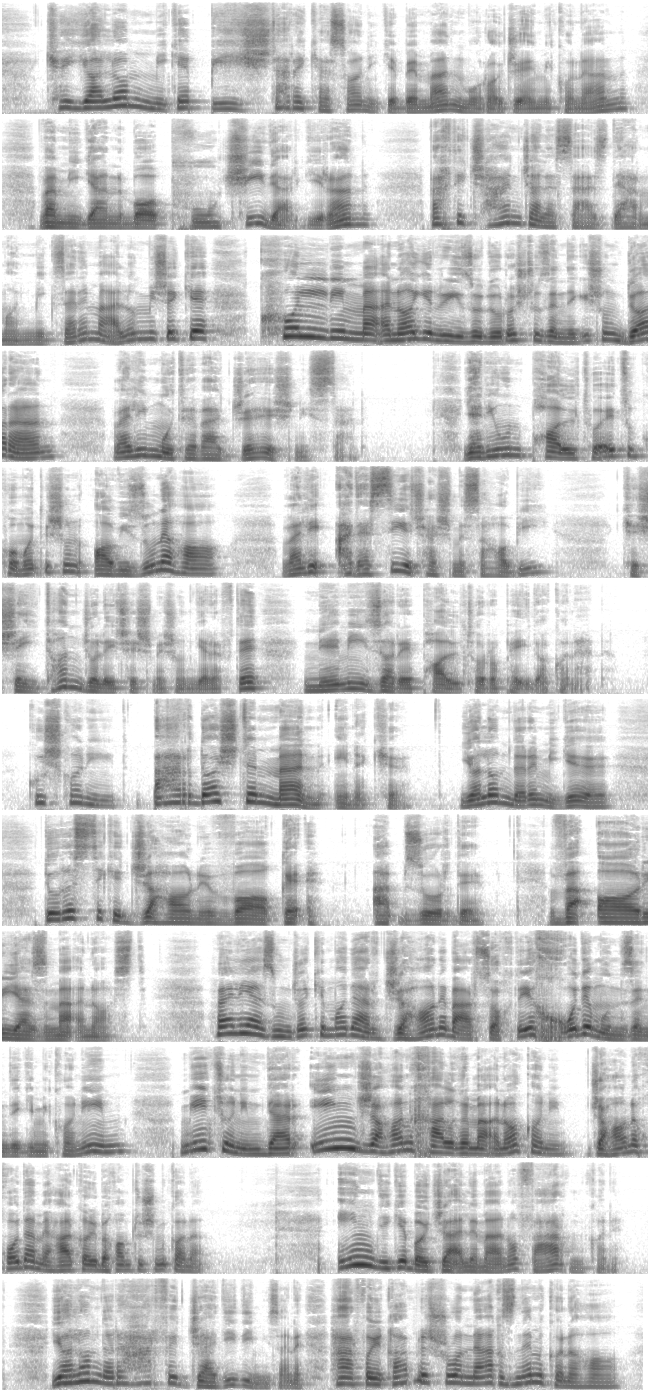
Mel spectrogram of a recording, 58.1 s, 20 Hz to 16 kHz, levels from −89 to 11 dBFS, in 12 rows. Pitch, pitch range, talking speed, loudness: 130 Hz, 100-170 Hz, 120 wpm, -24 LUFS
